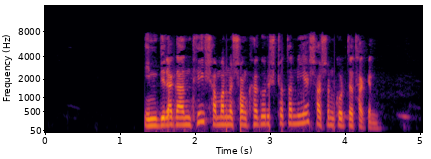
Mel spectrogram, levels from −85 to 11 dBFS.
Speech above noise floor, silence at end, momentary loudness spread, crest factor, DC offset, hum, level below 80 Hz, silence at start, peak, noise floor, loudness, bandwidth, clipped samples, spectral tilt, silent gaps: 63 dB; 0.2 s; 9 LU; 20 dB; under 0.1%; none; -54 dBFS; 1.35 s; -2 dBFS; -82 dBFS; -20 LUFS; 8 kHz; under 0.1%; -4.5 dB/octave; none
